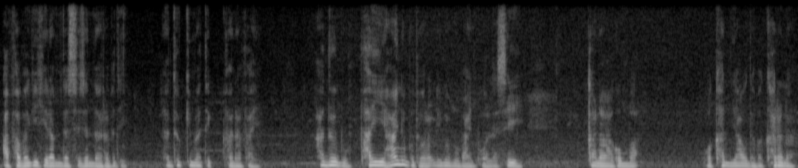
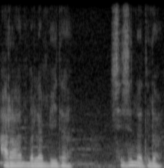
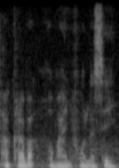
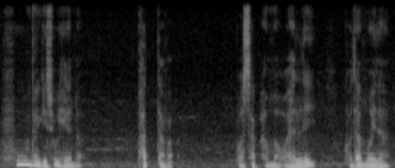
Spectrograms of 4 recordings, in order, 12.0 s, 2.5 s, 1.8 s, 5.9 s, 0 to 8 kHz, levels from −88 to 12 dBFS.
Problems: background sounds at intervals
